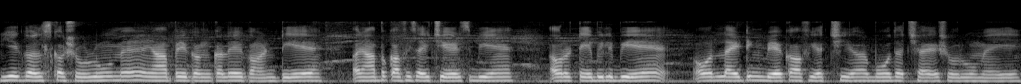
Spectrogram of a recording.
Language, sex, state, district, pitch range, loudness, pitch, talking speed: Hindi, male, Uttar Pradesh, Muzaffarnagar, 170-180 Hz, -17 LUFS, 175 Hz, 235 wpm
